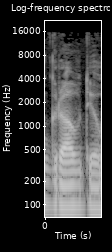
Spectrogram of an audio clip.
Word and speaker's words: Grave: Grave gibi yazılıyor ama Grav diye okunuyormuş. Filme başlamadan önce kısa bir açıklama yapmak istiyorum bu sefer.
